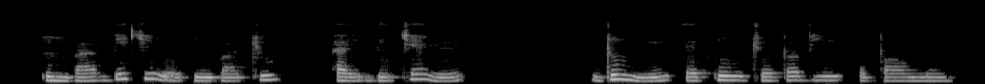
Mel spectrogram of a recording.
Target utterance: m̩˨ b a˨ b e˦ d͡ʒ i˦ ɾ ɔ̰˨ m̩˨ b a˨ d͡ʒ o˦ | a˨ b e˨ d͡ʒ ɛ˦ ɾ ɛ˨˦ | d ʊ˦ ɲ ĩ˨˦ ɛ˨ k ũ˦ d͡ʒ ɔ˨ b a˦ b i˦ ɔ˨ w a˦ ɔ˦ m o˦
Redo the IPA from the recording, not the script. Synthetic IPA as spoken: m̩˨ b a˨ b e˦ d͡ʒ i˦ ɾ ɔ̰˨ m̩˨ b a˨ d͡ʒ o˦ | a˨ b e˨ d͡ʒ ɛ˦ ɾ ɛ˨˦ | d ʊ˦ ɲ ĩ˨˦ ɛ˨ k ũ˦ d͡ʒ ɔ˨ b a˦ b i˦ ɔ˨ b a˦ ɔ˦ m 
